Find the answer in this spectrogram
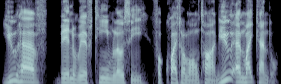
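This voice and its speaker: A man's voice: mid-range voice, lively intonation, normal speed, no echo, clean studio sound. A man hosting a remote podcast, asking loose, rambling questions in a casual way. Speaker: podcast host. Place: remote, virtual studio.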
